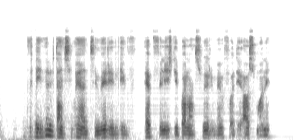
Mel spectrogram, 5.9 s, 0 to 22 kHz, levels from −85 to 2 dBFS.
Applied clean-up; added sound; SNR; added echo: neural mask model DeepFilterNet 3.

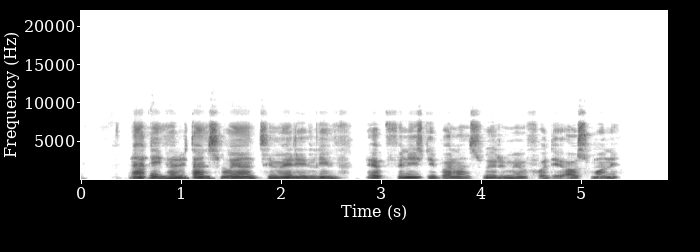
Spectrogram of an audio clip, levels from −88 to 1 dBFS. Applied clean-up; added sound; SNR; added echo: neural mask model Resemble Enhance denoiser.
